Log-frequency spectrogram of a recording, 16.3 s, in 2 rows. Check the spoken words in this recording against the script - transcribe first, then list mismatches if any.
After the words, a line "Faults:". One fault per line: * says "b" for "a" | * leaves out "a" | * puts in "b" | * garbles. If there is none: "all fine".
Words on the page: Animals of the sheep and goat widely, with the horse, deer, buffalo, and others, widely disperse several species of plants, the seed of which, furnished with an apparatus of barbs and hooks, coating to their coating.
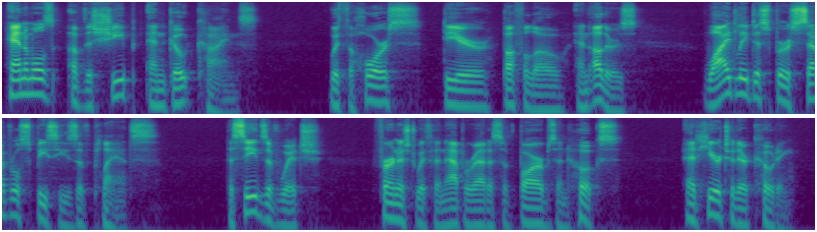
Animals of the sheep and goat kinds, with the horse, deer, buffalo, and others, widely disperse several species of plants, the seeds of which, furnished with an apparatus of barbs and hooks, adhere to their coating.
Faults:
* says "kinds" for "widely"
* says "seeds" for "seed"
* says "adhere" for "coating"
